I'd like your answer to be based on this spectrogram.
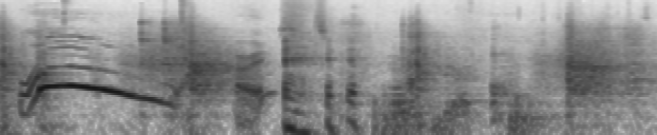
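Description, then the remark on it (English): A harsh, distorted crunch, created with the Devil-Loc plugin made by Sound Toys, hits loudly like a door slamming or wood being struck, after a rising, whining tone, with scattered noisy bursts trailing behind. “Yeah, it does sound a bit like somebody kind of slamming a door or hitting some wood.”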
